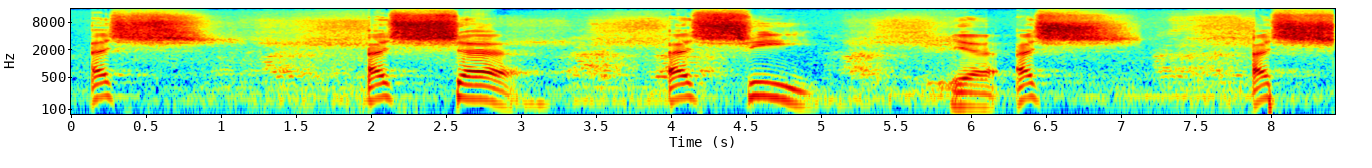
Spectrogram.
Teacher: shin ini juga diucapkan tanpa mencucu bibirnya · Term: huruf shin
